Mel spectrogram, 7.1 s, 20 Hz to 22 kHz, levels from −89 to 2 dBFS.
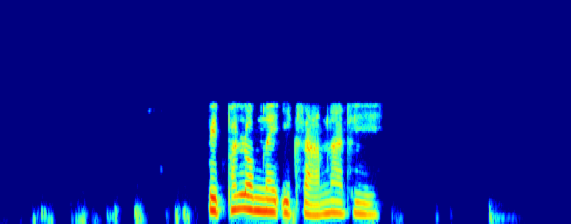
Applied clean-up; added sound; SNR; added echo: none; none; none; none.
